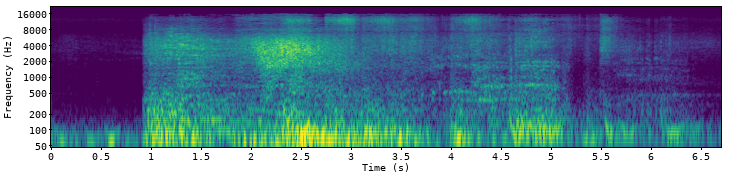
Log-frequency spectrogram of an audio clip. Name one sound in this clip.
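Magic blasts and impacts clash in a fight.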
